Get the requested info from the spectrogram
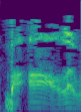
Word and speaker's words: Baal: Baal is the Baal, would be the proper Hebrew pronunciation.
